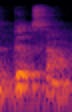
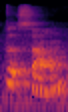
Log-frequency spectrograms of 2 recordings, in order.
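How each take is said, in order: First: TH as a voiced ద sound. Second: TH as a voiceless త sound; unvoiced TH. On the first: Teacher contrasts two th sounds, voiced TH second. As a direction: say TH with voice, as in brother. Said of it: "T H gives th sound". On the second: Teacher contrasts two th sounds, unvoiced TH first. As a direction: say TH without voice, as in broth. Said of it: "టీహెచ్ gives th sound". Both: Shown as a demonstration.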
